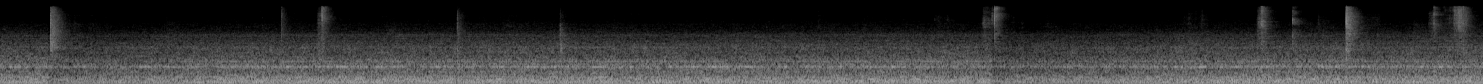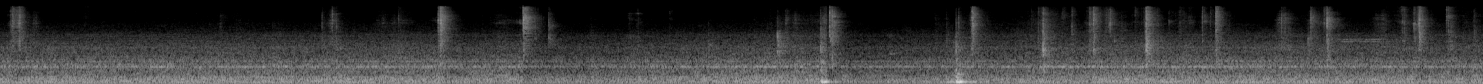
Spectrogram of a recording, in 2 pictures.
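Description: Small clicks and taps of hands and tools working a foam RC wing panel on a workbench, with two louder low knocks a little past two-thirds of the way through, over a steady hum with a faint whine.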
